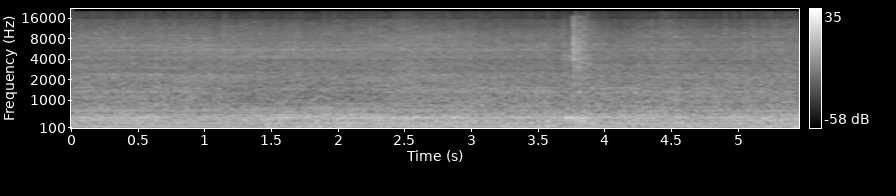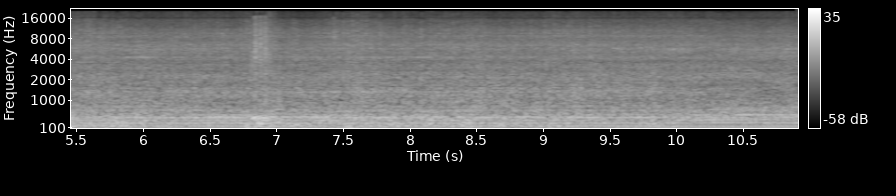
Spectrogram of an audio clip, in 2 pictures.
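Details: 24-inch snowblower that sat 2 years, after a quick carburetor cleaning, on choke: the small engine holds a steady, even buzz with no surging or sputtering. Fuel is getting through and it runs right.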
